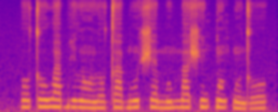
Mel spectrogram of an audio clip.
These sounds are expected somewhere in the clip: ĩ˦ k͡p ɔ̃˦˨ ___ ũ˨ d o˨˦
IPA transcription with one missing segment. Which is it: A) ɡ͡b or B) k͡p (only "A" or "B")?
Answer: B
